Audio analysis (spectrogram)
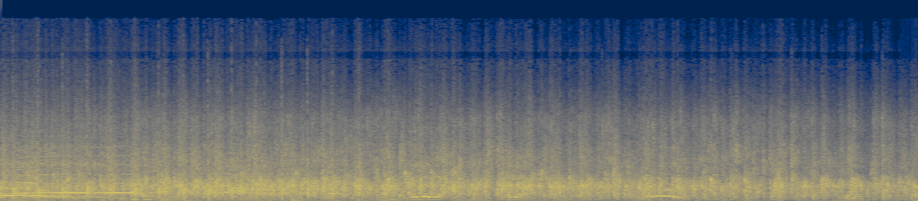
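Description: A room full of people applauds two mayoral candidates after a debate, loud continuous clapping with crowd murmur and a few voices mixed underneath.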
